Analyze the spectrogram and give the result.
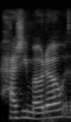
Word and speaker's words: Hashimoto: There's a question about Hashimoto. Is that, I say that right? – Yep.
